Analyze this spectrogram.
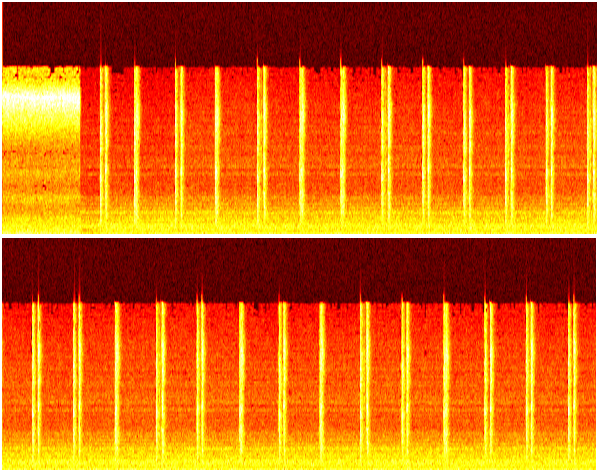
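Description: A jet engine hums steadily from inside a cabin.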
